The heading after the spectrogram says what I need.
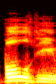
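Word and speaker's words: Boldy: plus money so I'll take boldie which kind of rhymes with Baldi so that'll be my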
